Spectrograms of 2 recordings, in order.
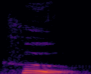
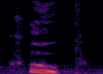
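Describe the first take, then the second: First: The word ends on a vowel, no P. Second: The word ends with a P sound. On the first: The speaker calls it right. "we don't pronounce the P" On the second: The speaker calls it wrong. "not coop"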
